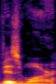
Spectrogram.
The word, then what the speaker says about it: VSWR: So SWR is more correctly referred to as VSWR, sometimes pronounced VisWR, and it stands for Volting Standard Wave Ratio.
